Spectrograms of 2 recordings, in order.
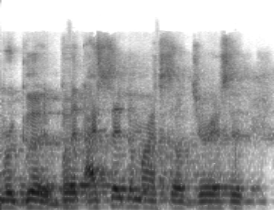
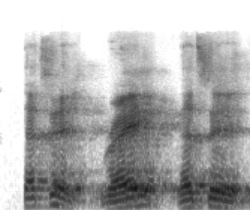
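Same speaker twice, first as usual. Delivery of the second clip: ordinary delivery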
